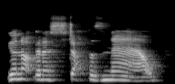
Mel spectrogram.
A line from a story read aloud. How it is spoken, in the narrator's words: snarled Daedalus, his breath hot and heavy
